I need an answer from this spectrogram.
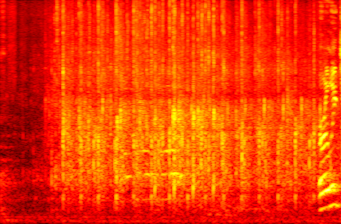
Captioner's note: audience applauds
